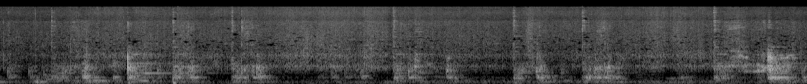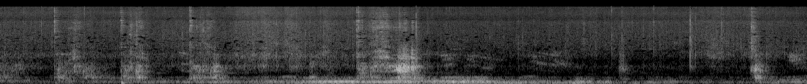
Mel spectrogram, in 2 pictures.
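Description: Black pepper, green chillies and spices frying in a pan, a continuous sizzle with repeated scraping and stirring strokes of a spatula at close range.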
